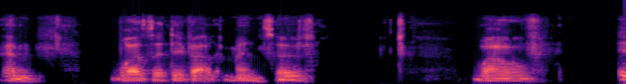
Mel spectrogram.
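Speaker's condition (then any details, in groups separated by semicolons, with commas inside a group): Cerebral palsy; intrathecal baclofen pump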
